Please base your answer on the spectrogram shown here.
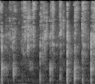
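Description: A clay mask mixture with a few drops of clove bud oil being stirred in a small bowl, a quick series of soft scraping and tapping strokes about five times a second, close and quiet, with no talking.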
